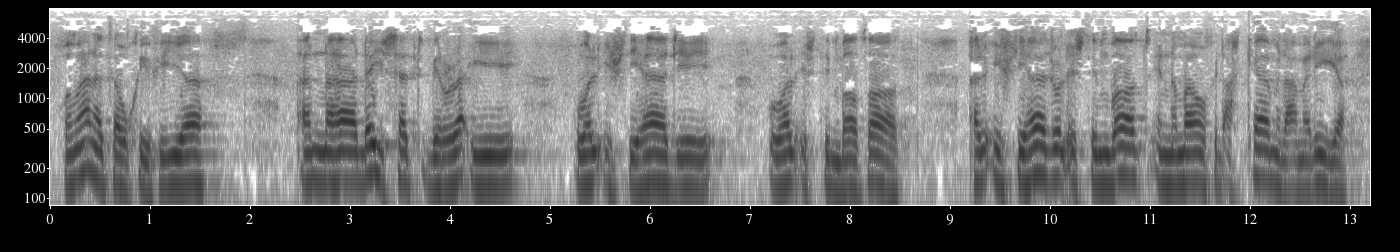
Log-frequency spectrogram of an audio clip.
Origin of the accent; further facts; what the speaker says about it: Syria; عندنا في سوريا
